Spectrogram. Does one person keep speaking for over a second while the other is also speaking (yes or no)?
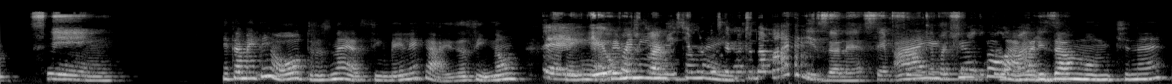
yes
